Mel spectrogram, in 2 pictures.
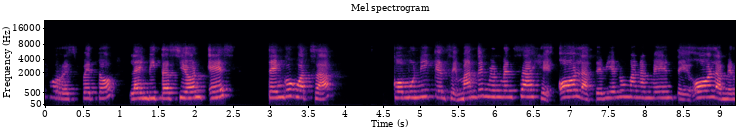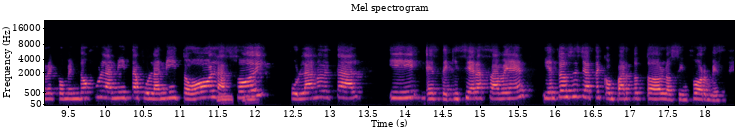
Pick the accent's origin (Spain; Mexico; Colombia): Mexico; soy latina mexicana muy chingona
